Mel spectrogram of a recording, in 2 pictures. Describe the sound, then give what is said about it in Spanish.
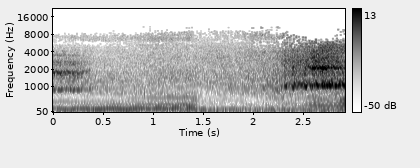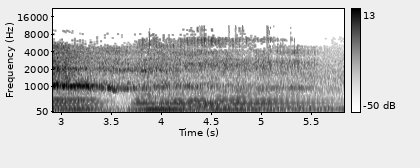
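Car tires screech loudly as a vehicle brakes hard, a sustained squealing wail over a low engine drone that swells twice across a few seconds, with no voices. “A ver si te atropella un coche.”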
